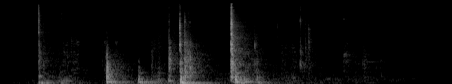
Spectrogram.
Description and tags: Puerta cierra
cerrar, entrar, Puerta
